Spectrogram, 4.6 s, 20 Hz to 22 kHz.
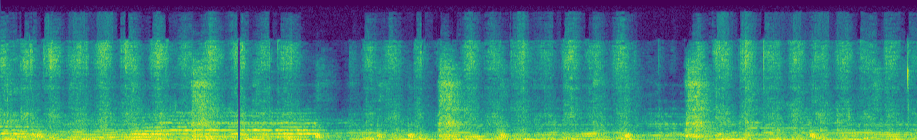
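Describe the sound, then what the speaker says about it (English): An 80/80 grit nail file shapes polygel nails on a practice hand, making steady, close rasping strokes that scratch back and forth without pause. "These are literally the best files if you're going to be shaping or even simply prepping."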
